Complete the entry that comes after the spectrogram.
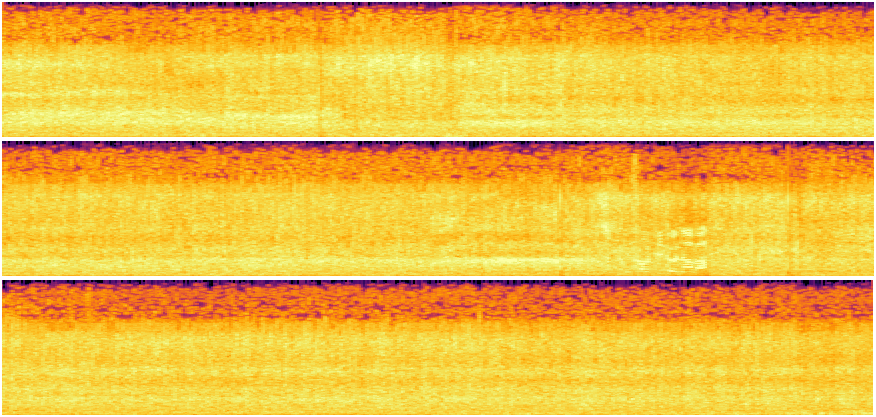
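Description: Water rushing through Lagdo Dam in Cameroon, a continuous loud roar of churning water with heavy wind buffeting on the microphone, steady throughout with no pauses.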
